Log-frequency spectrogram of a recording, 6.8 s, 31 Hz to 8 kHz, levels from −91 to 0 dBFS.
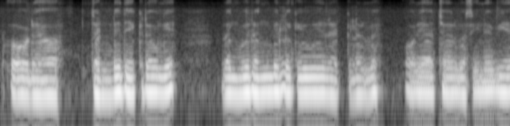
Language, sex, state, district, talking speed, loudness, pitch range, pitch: Hindi, male, Bihar, Supaul, 140 wpm, -15 LUFS, 125-135 Hz, 130 Hz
